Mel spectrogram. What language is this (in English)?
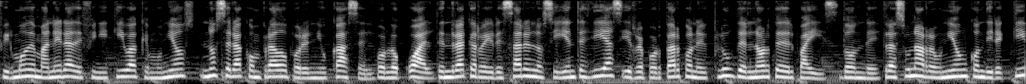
Spanish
